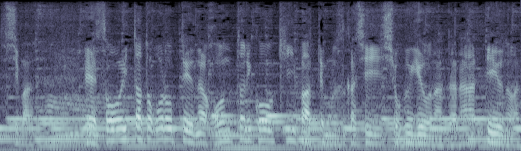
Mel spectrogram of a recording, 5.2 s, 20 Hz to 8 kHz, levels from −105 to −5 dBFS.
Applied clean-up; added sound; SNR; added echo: none; none; none; none.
